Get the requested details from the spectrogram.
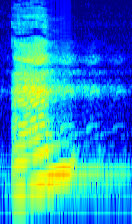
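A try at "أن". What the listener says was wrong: You hear the difference between and an? This is an.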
